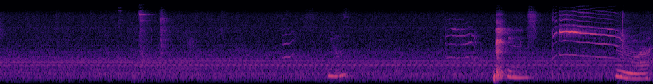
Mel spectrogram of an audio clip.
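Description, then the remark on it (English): A kitten of about two months meows several times in short, high-pitched cries, the later calls rising and wavering, with a person speaking briefly in between. “If I meow, sometimes he'll respond.”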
